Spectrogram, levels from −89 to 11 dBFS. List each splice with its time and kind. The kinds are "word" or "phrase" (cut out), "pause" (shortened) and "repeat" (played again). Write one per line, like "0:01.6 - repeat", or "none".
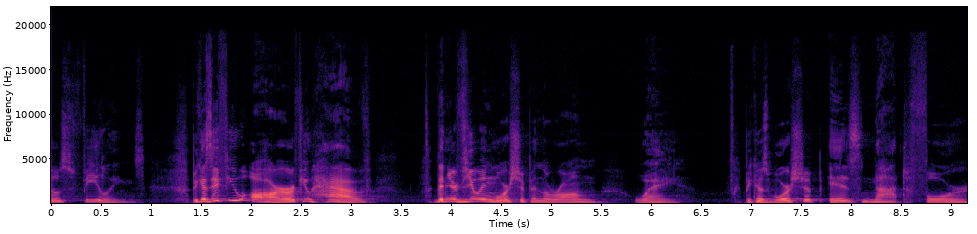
none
